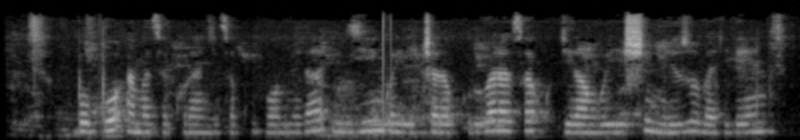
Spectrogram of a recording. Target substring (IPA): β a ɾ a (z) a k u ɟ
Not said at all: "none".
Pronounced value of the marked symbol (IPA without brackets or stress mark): z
